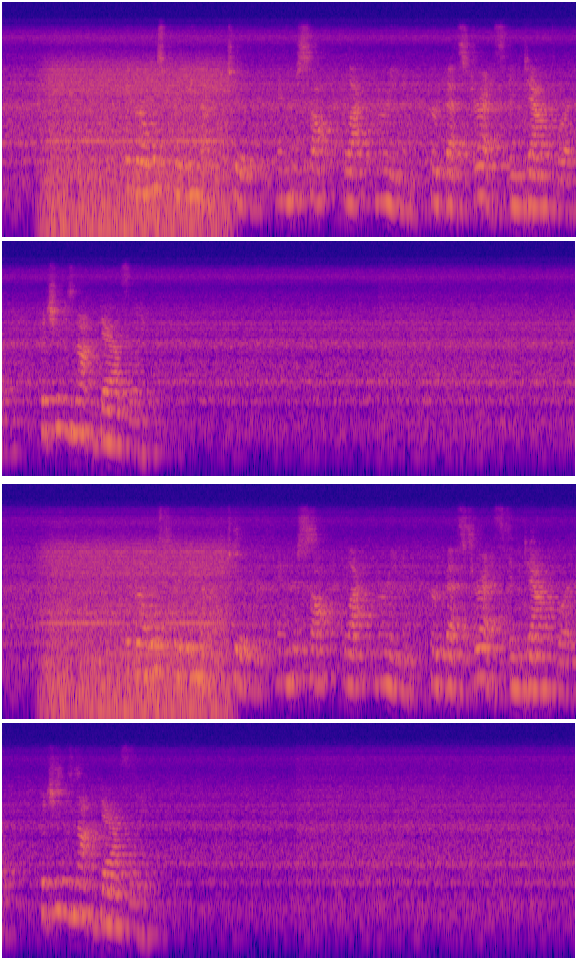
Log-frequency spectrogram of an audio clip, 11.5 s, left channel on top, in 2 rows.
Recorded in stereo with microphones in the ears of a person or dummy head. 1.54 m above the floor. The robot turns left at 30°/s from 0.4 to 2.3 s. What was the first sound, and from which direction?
A woman speaking, 50° left.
